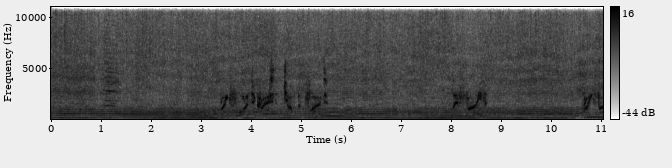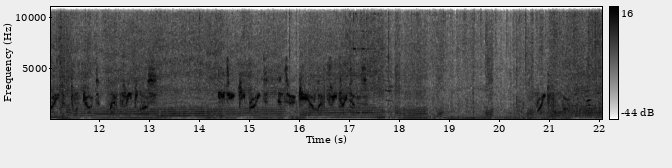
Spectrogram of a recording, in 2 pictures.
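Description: A rally car engine roars steadily at high revs, shifting gears now and then.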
